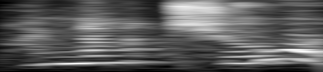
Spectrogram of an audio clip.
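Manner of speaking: a tiny unsure little bear. A narrator's reading. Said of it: "answered the little bear".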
